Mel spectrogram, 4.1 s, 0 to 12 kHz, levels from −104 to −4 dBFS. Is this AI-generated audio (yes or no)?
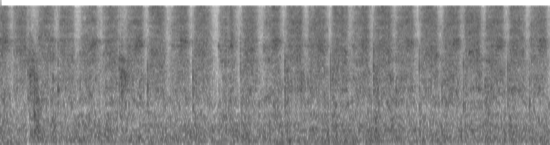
yes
